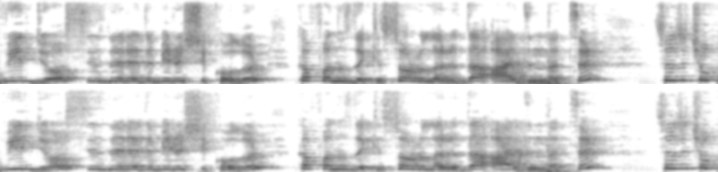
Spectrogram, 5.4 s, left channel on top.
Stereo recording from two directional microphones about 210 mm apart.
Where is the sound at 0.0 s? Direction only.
50° left (ahead or behind).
